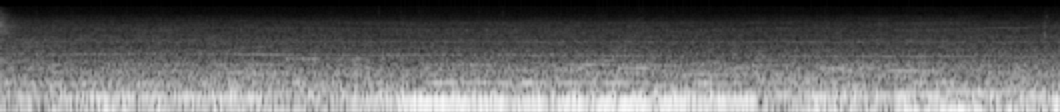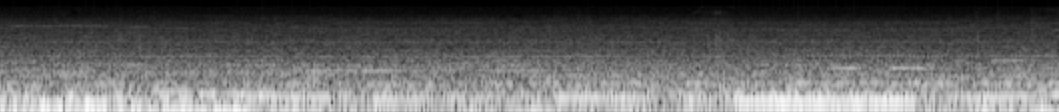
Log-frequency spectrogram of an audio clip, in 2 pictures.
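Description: A truck engine idles with a low, wavering drone.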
